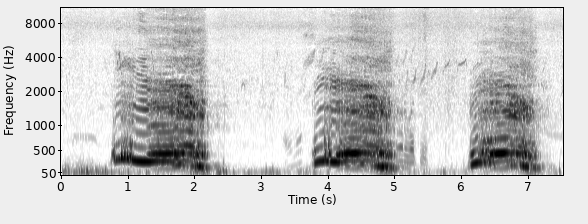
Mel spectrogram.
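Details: An Asiatic lion in Gir National Park gives three hoarse, harmonically rich moaning calls, each just over a second, swelling and fading about two to two and a half seconds apart over a low rumbling background.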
